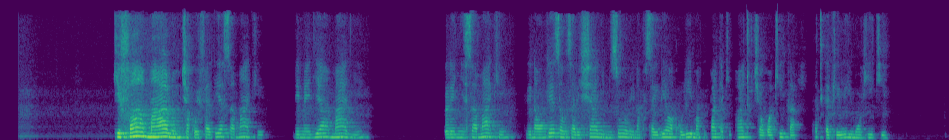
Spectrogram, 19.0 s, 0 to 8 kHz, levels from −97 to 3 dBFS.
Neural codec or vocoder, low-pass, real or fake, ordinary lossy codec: none; 7.2 kHz; real; AAC, 32 kbps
